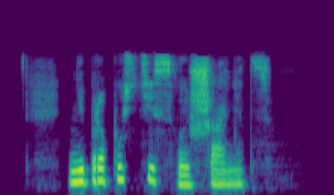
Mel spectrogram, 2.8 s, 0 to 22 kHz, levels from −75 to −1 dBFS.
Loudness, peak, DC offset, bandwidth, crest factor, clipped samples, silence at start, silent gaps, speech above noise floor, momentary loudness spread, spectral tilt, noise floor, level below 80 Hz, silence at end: -17 LUFS; -2 dBFS; under 0.1%; 8.4 kHz; 18 dB; under 0.1%; 0.3 s; none; 25 dB; 17 LU; -4 dB/octave; -42 dBFS; -56 dBFS; 0.55 s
